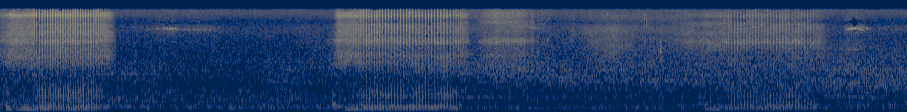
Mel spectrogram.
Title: Cheese the FrenchBulldog snoring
